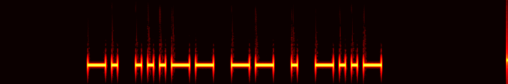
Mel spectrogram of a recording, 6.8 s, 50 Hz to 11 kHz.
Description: Morse code, heard as a keyed tone, about 15 wpm, 700 Hz. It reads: N3MEX
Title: USA Call Signs - 3x Character Spacing - 15wpm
